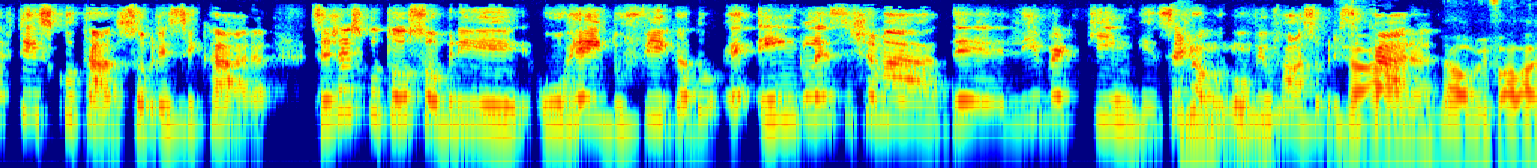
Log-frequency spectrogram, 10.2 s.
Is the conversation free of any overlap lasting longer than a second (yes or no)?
no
